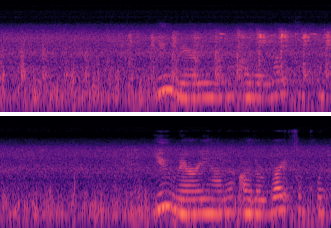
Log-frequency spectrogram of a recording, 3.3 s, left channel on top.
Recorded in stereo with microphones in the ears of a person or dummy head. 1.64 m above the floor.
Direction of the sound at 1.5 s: 55° right (ahead or behind).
